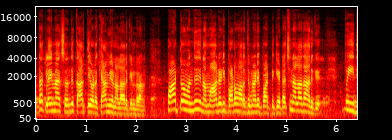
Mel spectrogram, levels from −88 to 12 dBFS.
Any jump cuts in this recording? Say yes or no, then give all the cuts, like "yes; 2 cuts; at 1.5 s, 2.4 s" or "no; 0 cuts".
no; 0 cuts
